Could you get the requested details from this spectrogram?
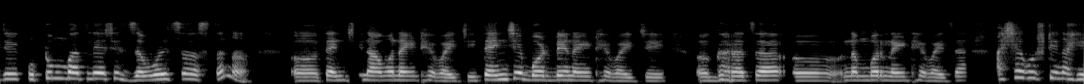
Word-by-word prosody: जे 250 +2 +2
कुटुंबातले 275 +2 +2
असे 270 +1 +4
जवळचं 235 +4 +3
असतं 260 - -4
ना - - -3 0.5
अ, - - -2 0.3
त्यांची 195 +1 -1
नावं 200 0 +2
नाही 195 -1 +2
ठेवायची. 175 -3 -4
त्यांचे 230 +5 +5
बर्थडे 205 0 +2
नाही 190 -2 +1
ठेवायचे. 165 -3 -6 0.3
अ, 175 - -2
घराचा 200 0 +2
अ, 180 -3 -2 0.5
नंबर 195 +1 +1
नाही 185 -1 -1
ठेवायचा, 175 -2 -5 0.4
अशा 315 +7 -1
गोष्टी 295 0 -4
नाही 245 -4 -1
200 Hz, 135 wpm, -24 LUFS, 190-245 Hz, 0.5 s, त्यांचे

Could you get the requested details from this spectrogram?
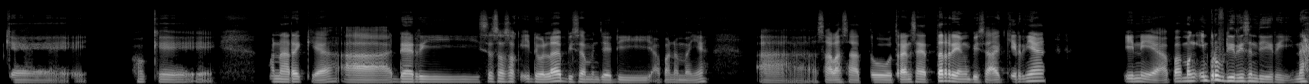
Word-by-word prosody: Oke 105 -1 -6 1.1
oke, 120 -1 -6 1.0
menarik 125 -1 +2
ya. 105 +6 0
Eee, 105 -1 0
dari 125 -1 +1 0.5
sesosok 135 0 -3
idola 130 +4 +4
bisa 125 -2 -3
menjadi 110 -3 -5
apa 110 - -7
namanya, 105 +5 -7 0.5
eee, - - -9
salah 110 +1 +2
satu 110 0 -1
trendsetter 120 +7 +5
yang 120 -2 +5
bisa 120 -2 0
akhirnya 135 +10 +2 0.8
ini 140 -3 +1
ya - - -1
apa, 140 - +1
meng-improve 180 +5 +4
diri 160 - +3
sendiri. 120 -8 -3
Nah, 135 0 +2
120 Hz, 120 wpm, -25 LUFS, 110-135 Hz, 1.1 s, trendsetter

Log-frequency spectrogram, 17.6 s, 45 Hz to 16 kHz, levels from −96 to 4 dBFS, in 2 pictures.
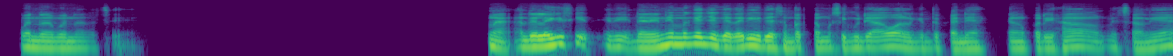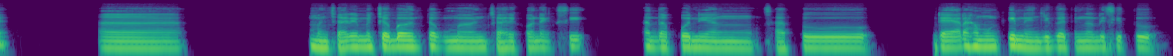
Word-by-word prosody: Benar, 115 -3 0
benar 110 0 -4
sih. - - -23 2.7
Nah, 110 -6 +1
ada 120 +3 -3
lagi 140 +6 +9
sih 170 0 -1 0.2
ini, 120 -5 -4
dan 110 0 +3
ini 160 +5 +6
mungkin 165 +1 +6
juga 145 -7 +5
tadi 125 +2 +5
udah 120 - +6
sempet 110 0 -3
kamu 110 0 -4
singgung 110 0 -4
di 115 - -1
awal, 115 -1 0
gitu 105 +1 -8
kan 100 - -3
ya, 100 - -2 0.2
yang 105 - -3
perihal 110 +1 -4
misalnya, 115 +5 -5 0.7
eee, 110 -1 -2 1.1
mencari 110 0 +1
mencoba 120 0 +3
untuk 120 +1 -1
mencari 110 -1 -1
koneksi, 115 +2 -4 0.5
ataupun 115 -1 0
yang 110 -2 0 0.3
satu 110 +1 -1 0.5
daerah 120 +2 +1
mungkin 125 0 +3
yang 110 - +1
juga 110 +1 -1
tinggal 110 +1 -3
di 110 0 -3
situ. 115 -1 -3
115 Hz, 140 wpm, -25 LUFS, 110-120 Hz, 2.7 s, lagi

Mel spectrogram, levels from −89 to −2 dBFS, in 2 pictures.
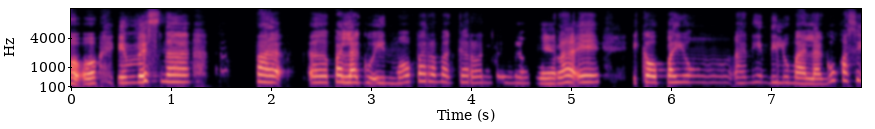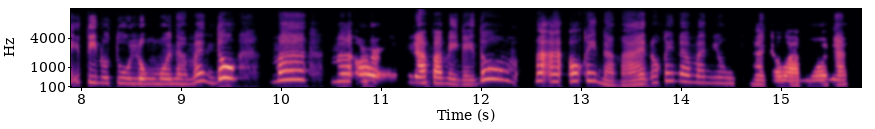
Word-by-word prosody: oo. 235 -2 +6 0.3
Imbes 285 +4 +5
na 315 -1 +5 0.6
pa 310 -4 +7 0.3
uh, 290 +1 +3
palaguin 285 -4 +4
mo 275 +4 -2
para 345 0 0
magkaroon 295 -2 -5
kayo 280 0 -13
ng 260 -1 -11
pera, 245 +5 +3
eh, 310 +1 +4 0.4
ikaw 295 -2 +4
pa 295 - +5
yung 305 -1 -7 0.4
ano, 265 +1 -11
hindi 295 -1 -10
lumalago 250 +3 0
kasi 385 +1 -3
itinutulong 255 -5 -5
mo 230 0 -5
naman. 245 +9 -6
Though - - +9 0.4
ma 375 +4 +1 0.5
ma 350 +1 -1
or 335 -1 +4 0.4
pinapamigay. 255 -7 0
Though 435 -3 -2 0.2
maa 345 -2 0 0.2
okey 370 0 -6
naman. 190 +1 -7
Okey 365 +5 -8
naman 300 -4 -6
yung 255 -1 -14 0.2
ginagawa 195 -2 -3
mo 200 +1 -4
na 205 -1 -3
280 Hz, 145 wpm, -23 LUFS, 245-315 Hz, 0.6 s, Though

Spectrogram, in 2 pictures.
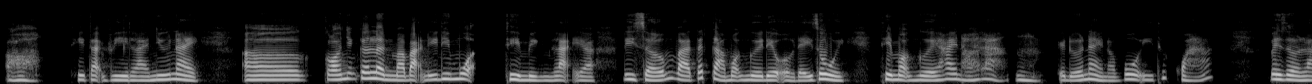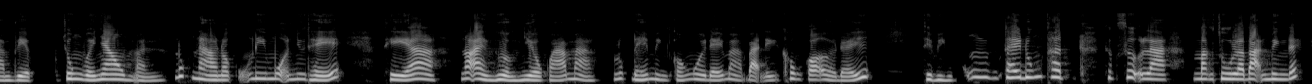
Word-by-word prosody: Ờ, 200 -1 -2 0.5
thì 215 -1 -3
tại 210 -1 -2
vì 200 0 +2
là 190 -1 0
như 215 +4 +2
này, 215 -7 +3 0.4
ờ, 210 0 +3 0.2
có 220 0 +3
những 255 +2 0
cái 275 0 +4
lần 250 -6 +5
mà 195 -1 +3
bạn 200 -1 +1
ấy 210 +2 +1
đi 250 +1 +3
muộn 250 0 +3 0.3
thì 230 -2 +4
mình 185 -2 0
lại, 195 0 -2
ờ, 180 -1 -3 0.3
đi 235 0 +1
sớm 205 +5 0
và 205 -6 +3
tất 290 +8 -4
cả 250 -8 +1
mọi 190 0 -1
người 200 -1 +2
đều 195 -1 +3
ở 185 -2 -3
đấy 180 +2 0
rồi. 210 -5 +4 0.3
Thì 235 - +3
mọi 205 -3 +2
người 195 0 +1
hay 245 +4 0
nói 205 -1 -3
là, 225 -8 -6
ừm, 205 -2 -2 0.3
"Cái - - -4
đứa 190 +1 0
này 225 -3 +1
nó 175 -1 -5
vô 235 -1 +2
ý 205 0 -5
thức 300 +7 -11
quá. 205 - -7 0.6
Bây 235 -1 +5
giờ 215 -3 +2
làm 190 0 -1
việc 185 -2 +1 0.3
chung 250 0 +2
với 205 -2 +4
nhau 235 +1 +4
mà 195 -3 -4 0.3
lúc 380 0 -2
nào 235 -7 +2
nó 205 0 +1
cũng 235 +5 -10
đi 270 -1 0
muộn 250 -4 -2
như 245 0 -3
thế, 210 +5 +2 0.5
thì 220 -3 +3
á, 235 +2 +3 0.3
nó 275 +1 +1
ảnh 240 -6 +3
hưởng 195 -4 +3
nhiều 200 -2 +3
quá 190 +1 -3
mà." 220 -6 -4 0.2
Lúc 255 +2 -6
đấy 215 -2 0
mình 235 -4 -3
có 195 - -4
ngồi 230 +1 -2
đấy 200 -1 -1
mà 225 -4 -5
bạn 205 -2 -3
ấy 190 +2 -6
không 265 -3 -4
có 220 -1 +1
ở 215 -3 -2
đấy 195 - 0 0.5
thì 230 - 0
mình 195 -2 -2
cũng 335 -2 -4
thấy 320 -1 +4
đúng 325 +3 +1
thật. 340 -2 +2 0.4
Thực 295 -3 -8
sự 325 - -1
là 245 -2 +2 0.3
mặc 250 0 0
dù 260 -2 +3
là 245 -1 +6
bạn 235 -1 +2
mình 240 -1 +1
đấy, 300 +7 0
215 Hz, 225 wpm, -23 LUFS, 195-245 Hz, 0.6 s, là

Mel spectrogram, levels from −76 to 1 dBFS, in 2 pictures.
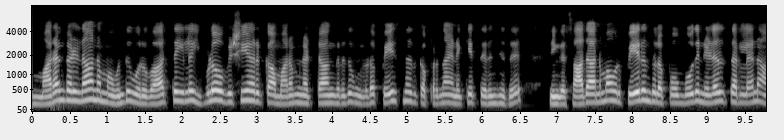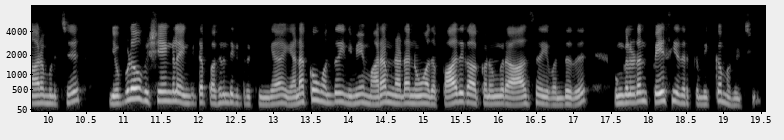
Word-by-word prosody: மரங்கள்னா 230 +6 +4
நம்ம 205 -5 -1
வந்து 200 +7 0
ஒரு 165 -1 0
வார்த்தையில 215 +6 +2
இவ்ளோ 220 +8 +4 0.2
விஷயம் 235 +3 +3
இருக்கா? 195 -2 0
மரம் 175 +3 -1
நட்டாங்கிறது 175 +2 0
உங்களோட 170 +2 -2
பேசுனதுக்கு 210 -3 -1
அப்புறம் 170 +2 -7
தான் 185 -1 0
எனக்கே 165 +3 -2
தெரிஞ்சுது. 170 +1 -2 0.5
நீங்க 160 0 +4
சாதாரணமா 190 +7 +5
ஒரு 205 - -4
பேருந்துல 215 -1 +6
போம்போது 180 +4 0
நிழல் 200 +3 +1
தரலன்னு 190 +2 0
ஆரம்பிச்சு, 175 +2 -4 0.6
எவ்ளோ 240 +11 +4 0.2
விஷயங்கள 225 0 -1
என்கிட்ட 175 +2 -4
பகிர்ந்துக்கிட்டு 175 -1 -6
இருக்கீங்க. 155 0 -7 0.3
எனக்கும் 210 +5 -1
வந்து 190 +2 -5
இனிமே 175 +3 -4
மரம் 190 +4 0
நடணும் 170 0 -1
அத 155 -1 -5
பாதுகாக்கணுங்கிற 170 -3 0 0.2
ஆசை 165 +1 -5
வந்தது. 150 +3 -4 0.5
உங்களுடன் 185 +5 -1
பேசியதற்கு 195 -7 0
மிக்க 220 +9 -6
மகிழ்ச்சி. 135 - -13
185 Hz, 130 wpm, -22 LUFS, 165-210 Hz, 0.6 s, பேருந்துல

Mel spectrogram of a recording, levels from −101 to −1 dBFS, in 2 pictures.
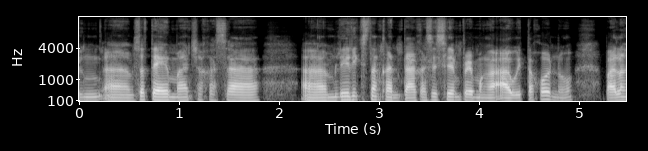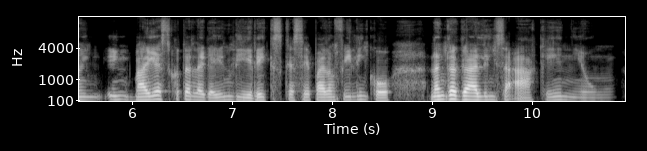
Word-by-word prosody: yung, 130 +1 -7
um, 120 0 0
sa 150 - 0
tema 130 -3 +3
tsaka 130 0 -10
sa, 125 0 +1 0.7
um, 120 +1 +2
lyrics 145 +2 -1
ng 150 -2 -1
kanta 115 -2 +3
kasi 130 +3 -5
siyempre 135 -1 +1
mang-aawit 120 -1 +2
ako 160 +7 +1
'no. 125 +3 -10 0.3
Parang 135 +3 +3 0.2
yung 155 -2 -8
bias 140 +5 +2
ko - - -12
talaga, 135 -6 -1
yung 130 +5 -6
lyrics 125 0 -4
kasi 130 0 -6
parang 125 0 0
feeling 145 +2 -8
ko 120 -4 0 0.4
nanggagaling 150 -2 +5
sa 140 - -5 0.2
akin 140 +3 -12
yung 120 0 -18
130 Hz, 165 wpm, -21 LUFS, 120-145 Hz, 0.7 s, nanggagaling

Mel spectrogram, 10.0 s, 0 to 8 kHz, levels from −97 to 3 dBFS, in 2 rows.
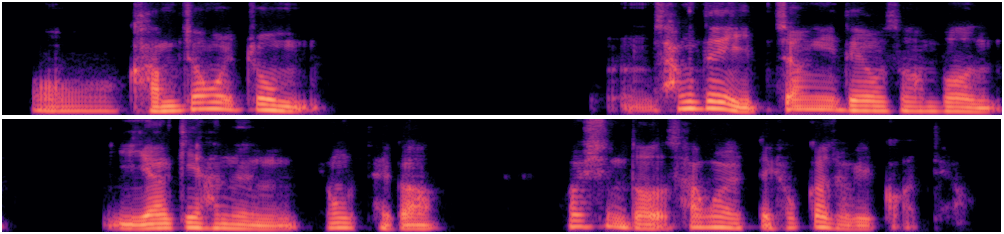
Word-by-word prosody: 어 120 0 -6
감정을 145 +9 +2
좀 140 -6 +4 1.6
음 70 - -11
상대의 180 - +4
입장이 85 -5 -1
되어서 125 -2 +2
한번 115 -4 0 0.5
이야기하는 110 -4 +2
형태가 115 -6 -2 0.7
훨씬 155 +2 -2
더 - - +1
사과할 135 -4 0
때 - - -4
효과적일 125 -8 -2
것 - - -13
같아요. - - -22
120 Hz, 240 characters per minute, -25 LUFS, 105-135 Hz, 1.6 s, 좀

